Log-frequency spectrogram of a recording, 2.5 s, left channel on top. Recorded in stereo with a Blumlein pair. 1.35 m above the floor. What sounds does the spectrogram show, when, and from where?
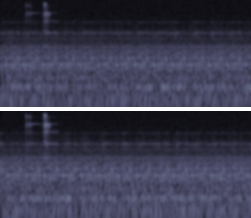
0.2 s a bicycle bell: 20° right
